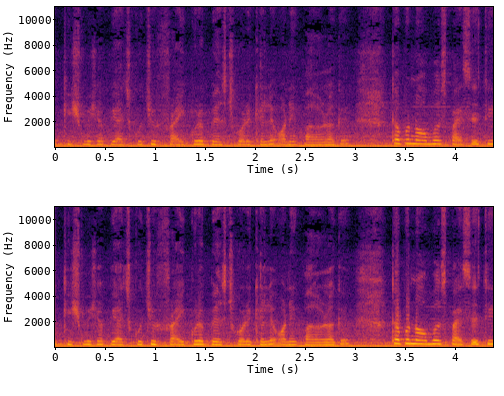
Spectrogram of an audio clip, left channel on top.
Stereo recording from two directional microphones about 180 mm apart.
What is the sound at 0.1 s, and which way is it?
Speech, 15° right (ahead or behind).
